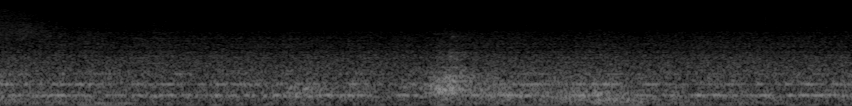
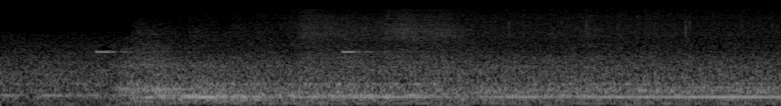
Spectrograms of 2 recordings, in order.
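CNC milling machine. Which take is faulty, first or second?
first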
